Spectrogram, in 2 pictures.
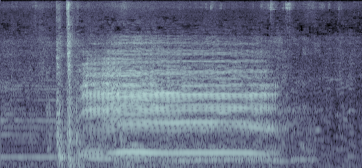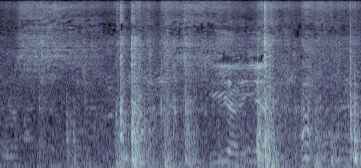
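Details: A long, steady moo from giant cattle coming down off a truck, lasting about two seconds with rich stacked harmonics, followed by quieter voices, knocks and engine rumble.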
